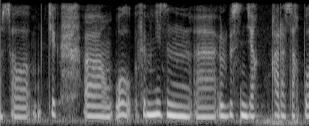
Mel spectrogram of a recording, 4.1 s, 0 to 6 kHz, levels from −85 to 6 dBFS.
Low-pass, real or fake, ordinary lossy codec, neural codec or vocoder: 5.4 kHz; real; none; none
